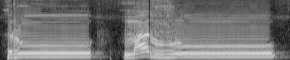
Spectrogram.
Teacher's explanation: रा जो है वो वाव से मिल रहा है और इसको थोड़ा सा वाव को लंबा भी करेंगे 1 सेकंड तक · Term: हरूफ मद्दा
